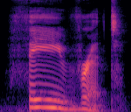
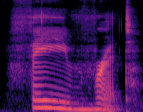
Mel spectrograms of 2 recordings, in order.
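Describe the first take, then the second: The two takes are said the same way.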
